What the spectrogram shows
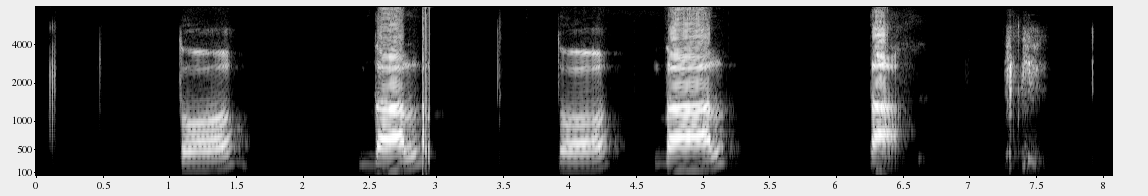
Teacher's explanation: পিঠ তার বরাবর উপরের তালুর সাথে লাগাইয়া র, এগারো নম্বর মাখরাজ জিব্বার আগা সামনের উপরের দুই দাঁতের গোড়ার সাথে লাগাইয়া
